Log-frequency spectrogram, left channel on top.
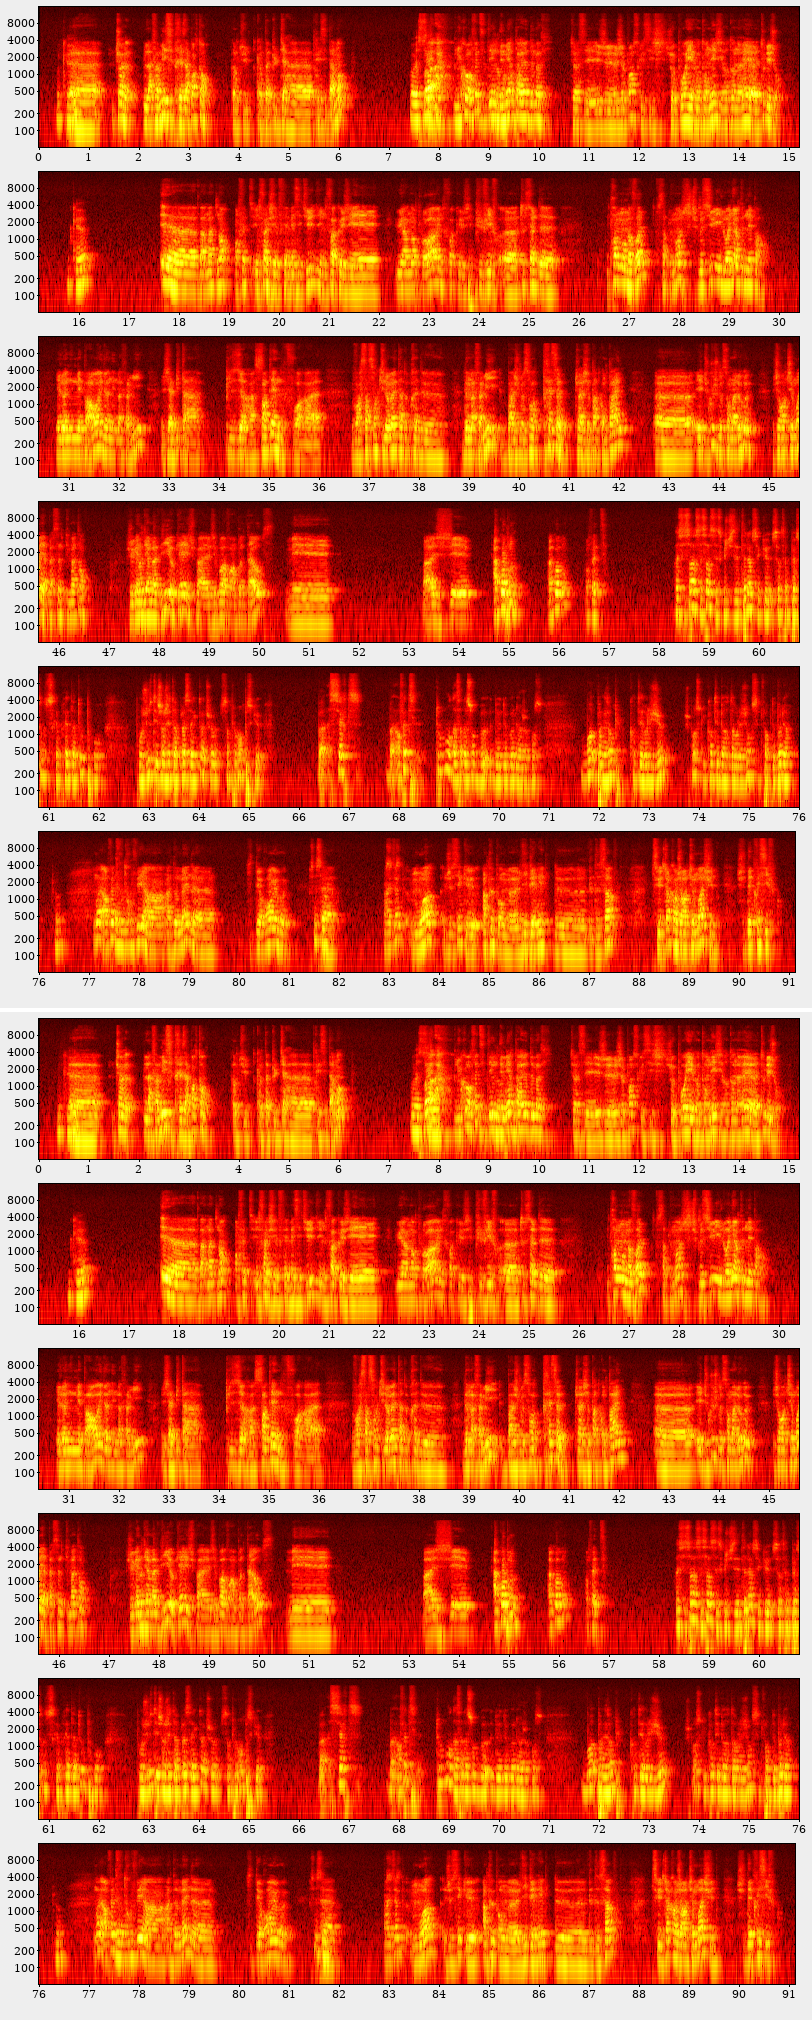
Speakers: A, on the left (about 70°); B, on the left (about 25°).
A: ok.
B: Euh, tu vois, la famille c'est très important, comme tu comme t'as pu le dire euh, précédemment.
A: Ouais, c'est
B: Bah, du
A: c'est
B: coup, en fait,
A: peut-être
B: c'était
A: même le plus
B: une
A: important.
B: des meilleures périodes de ma vie. Tu vois, c'est je je pense que si je je pourrais y retourner, j'y retournerais euh, tous les jours.
A: Ok,
B: Et euh, bah maintenant, en fait, une fois que j'ai fait mes études, une fois que j'ai eu un emploi, une fois que j'ai pu vivre euh, tout seul de prendre mon envol, tout simplement, je me suis éloigné un peu de mes parents. Éloigné de mes parents, éloigné de ma famille. J'habite à plusieurs euh, centaines, voire euh, voire 500 kilomètres à peu près de de ma famille. Bah je me sens très seul. Tu vois, j'ai pas de compagne euh, et du coup, je me sens malheureux. Je rentre chez moi, il y a personne qui m'attend. Je gagne
A: ouais.
B: bien ma vie, ok, j'ai pas, j'ai beau avoir un penthouse, mais bah j'ai. À quoi
A: À
B: bon?
A: quoi-
B: À quoi bon, en fait?
A: Ouais, c'est ça, c'est ça, c'est ce que je disais tout à l'heure, c'est que certaines personnes seraient prêtes à tout pour, pour juste échanger ta place avec toi, tu vois, tout simplement, parce que, bah, certes, bah, en fait, tout le monde a sa notion de, bo- de, de bonheur, je pense. Moi, par exemple, quand t'es religieux, je pense que quand t'es bien dans ta religion, c'est une forme de bonheur, tu vois.
B: Ouais, en fait,
A: Euh,
B: faut trouver un, un domaine euh, qui te rend heureux.
A: c'est ça.
B: Euh, par
A: C'est-
B: exemple,
A: c'est-
B: moi, je sais que un peu pour me libérer de de, de ça, parce que tu vois, quand je rentre chez moi, je suis je suis dépressif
